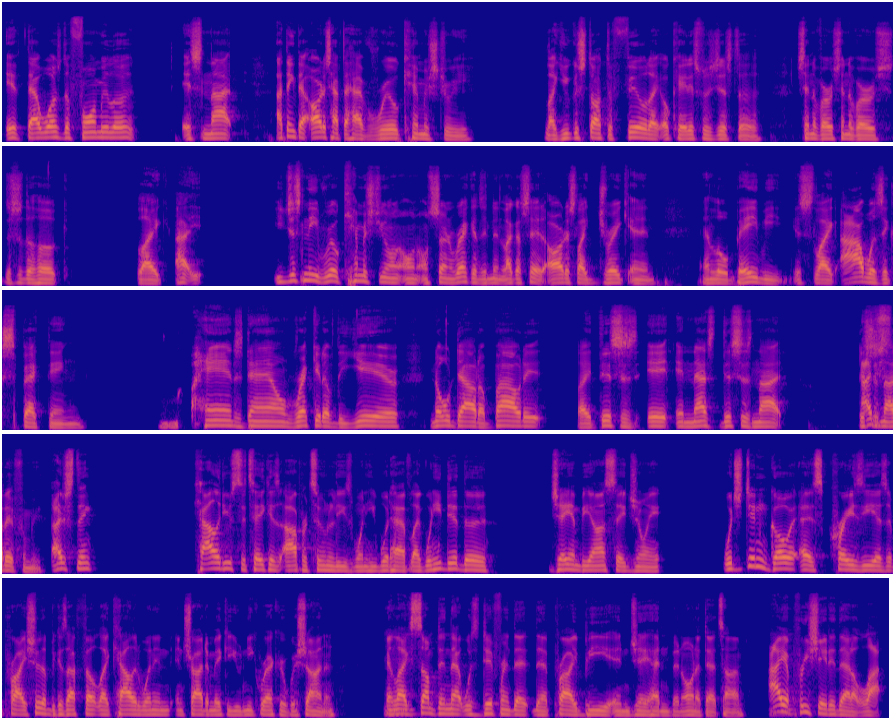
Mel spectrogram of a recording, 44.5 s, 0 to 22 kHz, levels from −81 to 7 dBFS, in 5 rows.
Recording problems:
uneven, jittery; strongly; from 2.5 to 40 s

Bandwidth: 14 kHz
